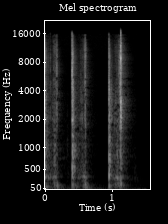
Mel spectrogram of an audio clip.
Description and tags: dog - scratch at door - front 03
A dog scratching at a sidelight.
animal, dog, door, scratch, scratched, scratching, sidelight, sidelite, window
